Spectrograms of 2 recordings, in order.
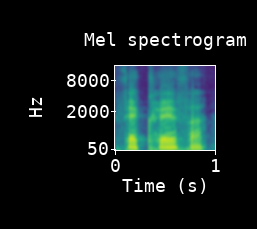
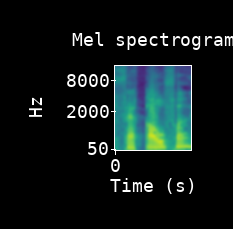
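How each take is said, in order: First: The middle vowel is an umlauted 'oy' sound. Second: The middle vowel is a plain 'ow' sound. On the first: The speaker calls it right. "here's also an umlaut. That's why you say Verkäufer" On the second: The speaker calls it wrong. "not Verkäufer"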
